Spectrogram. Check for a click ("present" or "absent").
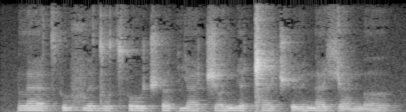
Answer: present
